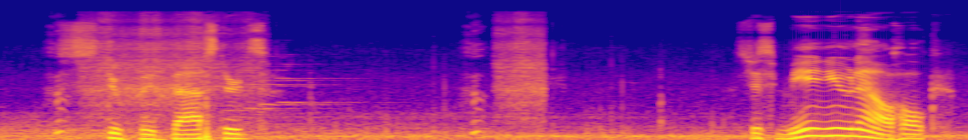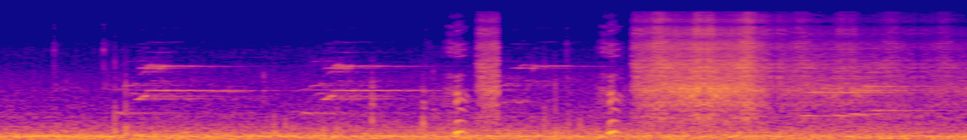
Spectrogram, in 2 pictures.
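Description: A magical shimmering whoosh sounds.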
